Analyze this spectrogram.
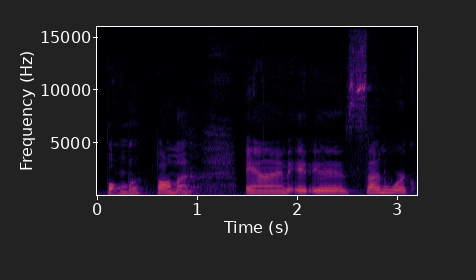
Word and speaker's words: Balma: Balma, did I pronounce it right? Balma.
